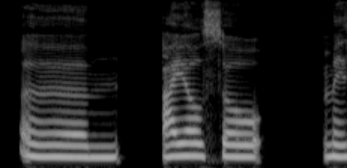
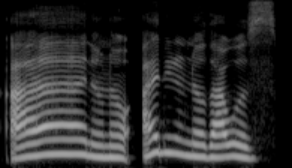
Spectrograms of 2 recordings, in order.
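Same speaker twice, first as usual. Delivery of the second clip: normal talking voice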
